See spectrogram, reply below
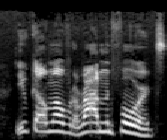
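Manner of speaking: high-pitched car commercial voice. Acting out a line from a fake car commercial: voice like Chris Tucker. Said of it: "Sound like Chris, Chris Tucker".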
